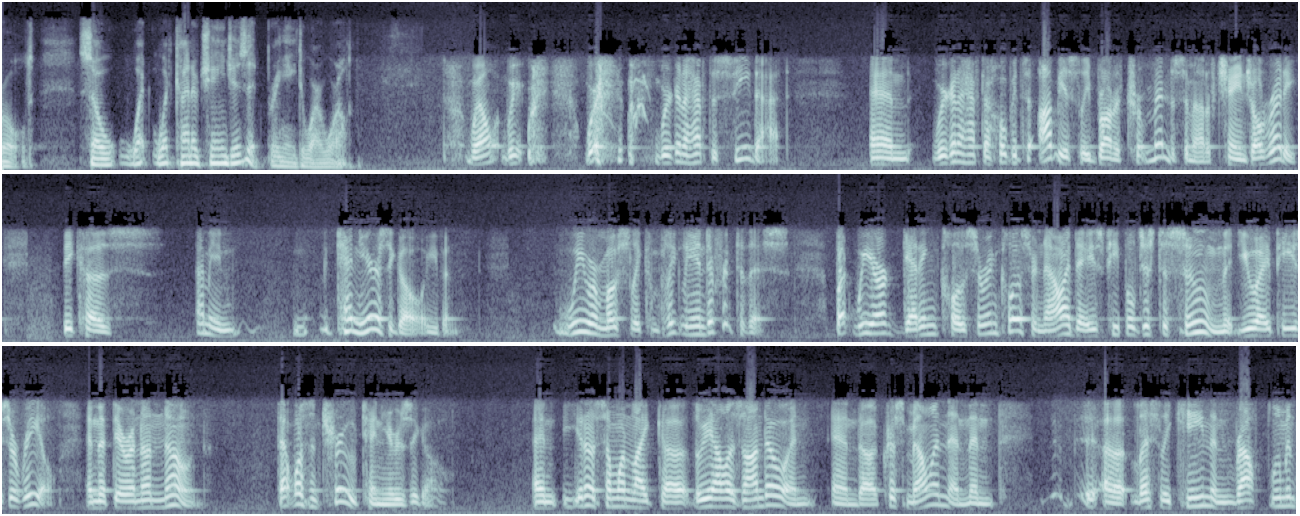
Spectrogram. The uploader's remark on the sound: Open phone lines for questions for listeners.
